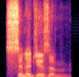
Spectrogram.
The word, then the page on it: synergism: British English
